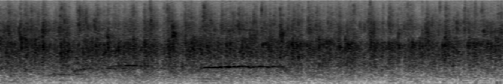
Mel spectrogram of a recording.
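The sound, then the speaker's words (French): A church audience applauds warmly to welcome a pastor, steady dense clapping that holds at an even level throughout the nearly seven seconds. “si on peut accueillir chaleureusement, bénir le Seigneur et acclamer le Seigneur pour son serviteur, pasteur David Storm”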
